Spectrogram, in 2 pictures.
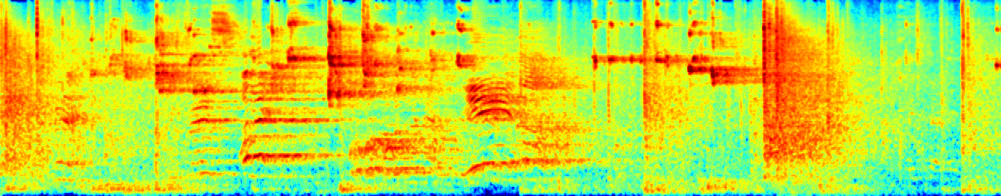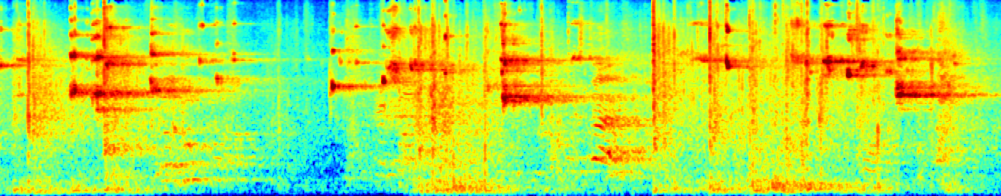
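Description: Basketball game on a hardwood gym floor: the ball bouncing and dribbling, short high squeaks of sneakers, and players' voices calling out, all echoing in the large hall.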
